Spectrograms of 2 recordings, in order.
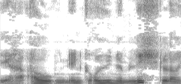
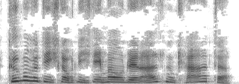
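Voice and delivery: impatient wife; 3 dB louder, faster than usual. Acted. Wife urges husband on.

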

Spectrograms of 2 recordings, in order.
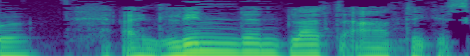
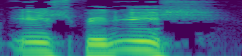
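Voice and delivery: higher, louder, proud declaration; proud boast; 9 semitones higher, 7 dB louder than usual. Acted. January boasting to the sentry, proud and loud. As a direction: plant your feet and boast. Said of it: "ein ganzer Kerl".

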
